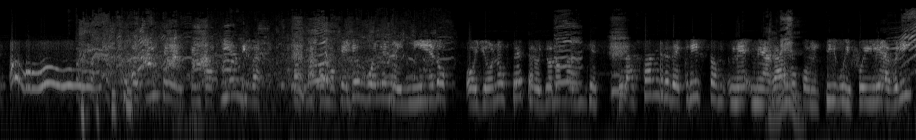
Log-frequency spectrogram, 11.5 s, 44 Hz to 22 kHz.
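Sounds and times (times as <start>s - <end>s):
laughter: 1.0s - 5.7s
speech: 1.0s - 11.4s
person imitating cowering dogs whimpering: 9.6s - 10.1s.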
